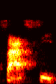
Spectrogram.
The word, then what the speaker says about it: SASE: need for a secure access service edge or pronounced as sassy architecture now what is sassy secure access service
